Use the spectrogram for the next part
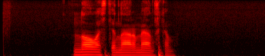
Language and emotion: Russian, neutral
